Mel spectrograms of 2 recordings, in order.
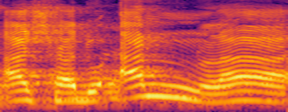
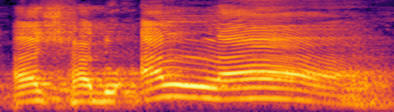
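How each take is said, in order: First: The n is pronounced separately before the l. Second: The n merges into a doubled l sound. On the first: The speaker calls it wrong. "tapi dia macamnya" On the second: The speaker calls it right. "jadi bunyi bunyi mana? Asyhadu Allah"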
